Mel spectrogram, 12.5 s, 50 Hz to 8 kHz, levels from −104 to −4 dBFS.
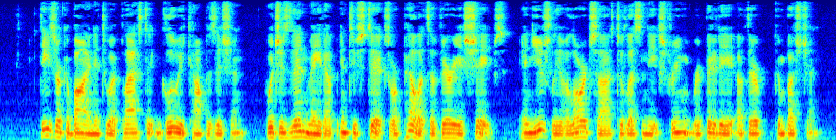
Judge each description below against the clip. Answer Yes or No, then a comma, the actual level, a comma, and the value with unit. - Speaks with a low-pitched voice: Yes, very low, 95 Hz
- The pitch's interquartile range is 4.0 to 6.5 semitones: No, average, 3.2 semitones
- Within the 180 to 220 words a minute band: No, average, 160 wpm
